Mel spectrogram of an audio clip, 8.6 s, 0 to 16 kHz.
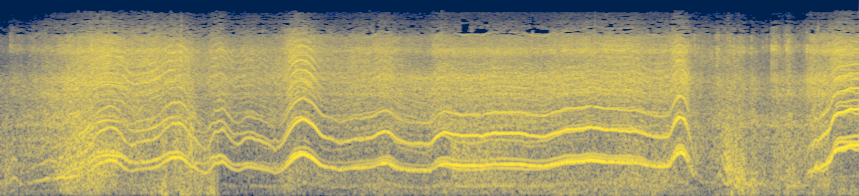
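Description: EchoQuad 230 FPV racing quadcopter's brushless motors and propellers whining, the pitch rising and falling continuously with the throttle. The whine drops away briefly near the start and again about seven seconds in as the throttle is cut.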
